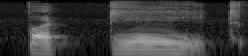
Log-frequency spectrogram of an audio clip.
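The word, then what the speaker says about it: petite: The house is to small, the house is पटीट, pronunciation है पटीट।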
